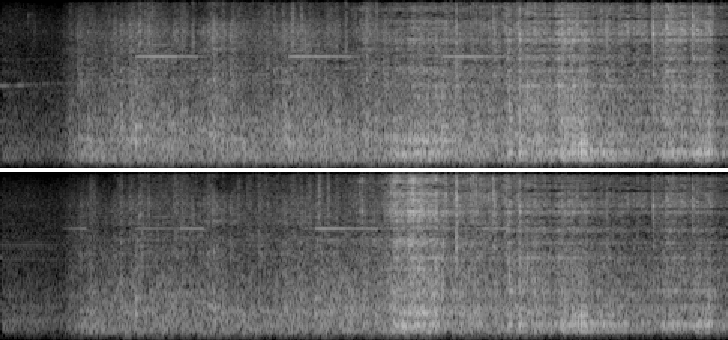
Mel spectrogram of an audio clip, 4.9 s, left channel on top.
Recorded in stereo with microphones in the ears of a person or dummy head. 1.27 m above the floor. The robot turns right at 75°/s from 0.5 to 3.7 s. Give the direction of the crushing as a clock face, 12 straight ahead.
3 o'clock.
